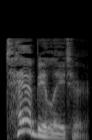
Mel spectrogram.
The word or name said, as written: tabulator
